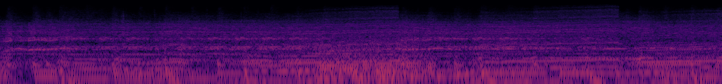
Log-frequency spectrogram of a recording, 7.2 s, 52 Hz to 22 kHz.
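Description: A race car engine in Gran Turismo 2 drones continuously through a championship race, steady and loud with shifting pitch as it accelerates, with faint tire noise.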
